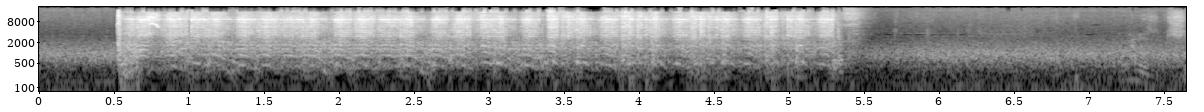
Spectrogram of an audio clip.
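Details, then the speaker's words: 1969 Baja Bug after sitting 29 years: cranking with uneven, ragged firing that never catches cleanly; two spark plug wires found swapped against the firing order on the distributor cap; misfire. "Sounds like it's not firing quite right. I might need to stop and look up the firing order on that distributor cap. Make sure those wires are in the correct area."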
